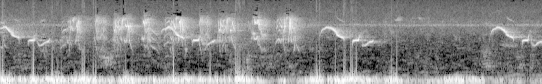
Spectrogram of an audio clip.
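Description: A Red-backed Scrub Robin sings bursts of high, slurred whistles and quick twittery notes in short phrases, over a steady low rumble of wind.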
